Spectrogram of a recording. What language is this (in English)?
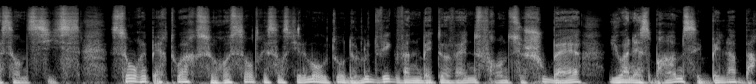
French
